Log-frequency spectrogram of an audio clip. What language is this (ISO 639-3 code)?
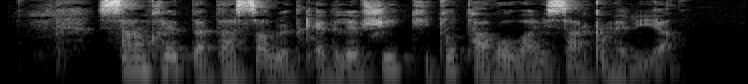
kat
